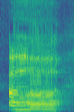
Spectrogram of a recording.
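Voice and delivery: high groan of pain; imitated pain noise. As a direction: groan as if in agony. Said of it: "I was making noise 'cause I was in so much pain".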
